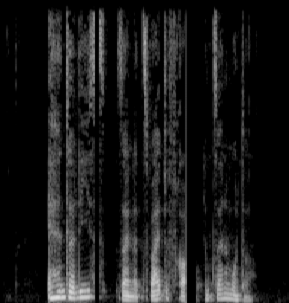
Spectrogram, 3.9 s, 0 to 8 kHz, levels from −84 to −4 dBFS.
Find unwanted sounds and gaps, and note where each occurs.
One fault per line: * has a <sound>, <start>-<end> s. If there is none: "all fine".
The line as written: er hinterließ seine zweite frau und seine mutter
* has a dropout, 1.2-1.3 s
* has a dropout, 2.5-2.6 s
